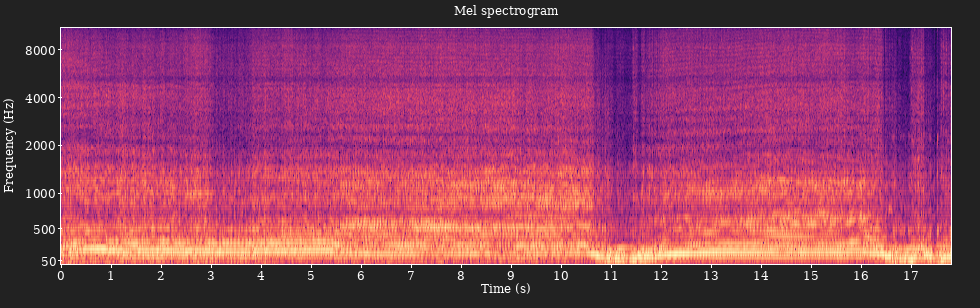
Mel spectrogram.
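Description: Lifted Ford Ranger club cab's engine running at high revs as it pushes through a mud bog. The revs ease down a little about a third of the way in, dip sharply and climb back up around the middle, then fall away near the end.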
